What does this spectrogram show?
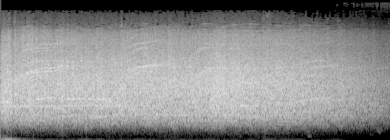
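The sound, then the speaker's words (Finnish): An applause sound effect played from a soundboard: a crowd applauds steadily for about five seconds, a dense wash of clapping at even loudness that tapers off slightly at the end, with no voices over it. “Saataisiko me yleisöltä pienet aplodit tähän väliin?”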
